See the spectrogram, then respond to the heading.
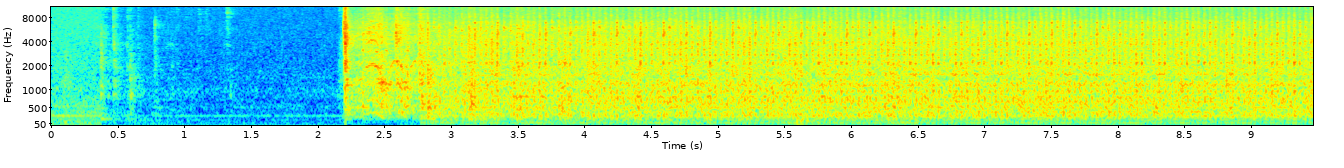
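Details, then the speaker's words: Mk5 Ford Transit 2.5 DI diesel in cold weather after fitting a new bigger battery: fires almost instantly and settles to an even, clattery idle; starter turns over much quicker, healthy start. "so since putting the new battery on i've definitely noticed a with it starting in the colder weather it starts much quicker the starting motor turns over much quicker"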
